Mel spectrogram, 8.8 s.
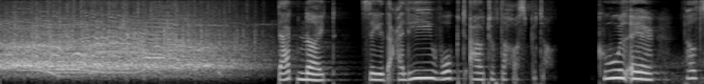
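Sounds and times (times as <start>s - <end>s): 
large crowd cheering and clapping: 0.0s - 3.5s
speech: 3.5s - 6.9s, 7.5s - 8.7s.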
